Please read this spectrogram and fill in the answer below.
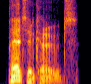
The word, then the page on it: petticoat: British English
